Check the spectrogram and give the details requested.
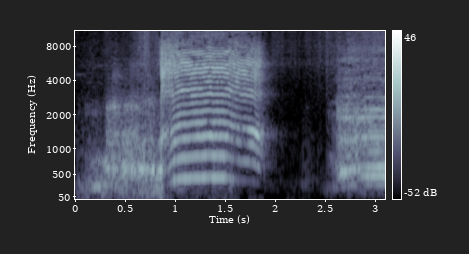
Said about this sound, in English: That's the sound of baby lambs with their moms. Oh, so sweet. Oh. Our listener, Paul, recorded the lambs and their mothers. He was working on a sheep farm in the Skagit Valley.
